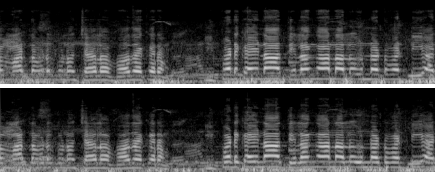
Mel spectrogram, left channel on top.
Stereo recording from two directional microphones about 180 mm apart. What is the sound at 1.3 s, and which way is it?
Speech, 20° right (ahead or behind).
